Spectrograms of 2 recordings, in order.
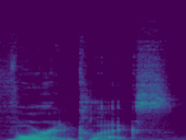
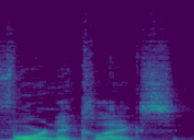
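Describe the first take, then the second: First: The I comes right after Vor, before the N. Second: The N comes right after Vor, before the I. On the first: The speaker calls it right. "it's Vorinclex" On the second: The speaker calls it wrong. "So it's not Vorniclex"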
